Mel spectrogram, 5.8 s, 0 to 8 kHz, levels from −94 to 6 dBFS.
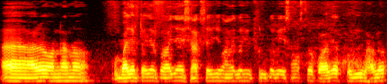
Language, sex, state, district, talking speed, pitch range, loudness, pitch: Bengali, male, West Bengal, Kolkata, 155 wpm, 115-125 Hz, -18 LUFS, 120 Hz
